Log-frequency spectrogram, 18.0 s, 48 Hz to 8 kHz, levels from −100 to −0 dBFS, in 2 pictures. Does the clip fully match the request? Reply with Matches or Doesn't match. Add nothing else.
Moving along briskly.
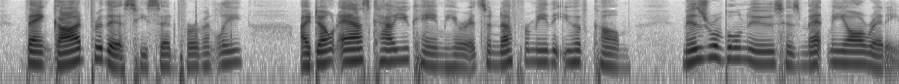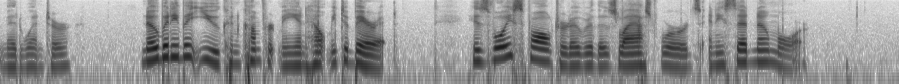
Doesn't match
